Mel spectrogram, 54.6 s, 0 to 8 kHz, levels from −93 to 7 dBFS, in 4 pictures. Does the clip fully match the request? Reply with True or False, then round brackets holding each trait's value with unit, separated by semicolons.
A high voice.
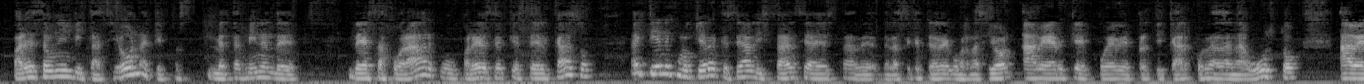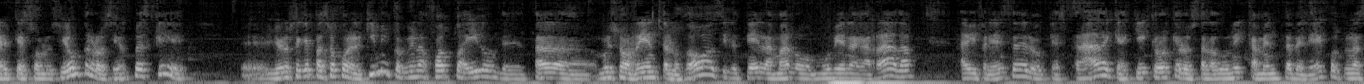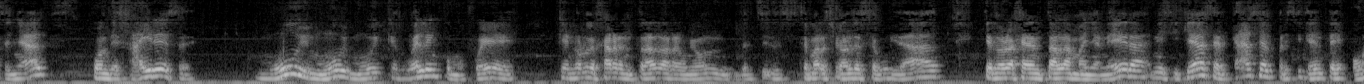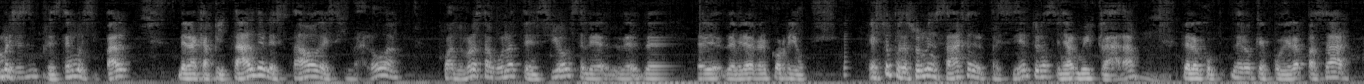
False (135 Hz)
